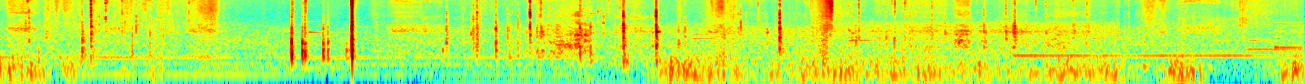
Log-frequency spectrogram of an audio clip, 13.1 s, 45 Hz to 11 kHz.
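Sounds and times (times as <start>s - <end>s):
wind buffeting microphone: 0.0s - 1.9s, 6.2s - 13.0s.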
